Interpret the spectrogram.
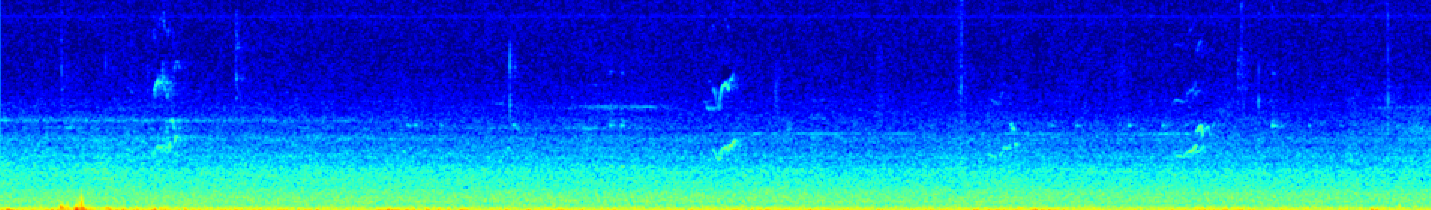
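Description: Distant freight train of container wagons rolling across a bridge: a steady low rumble, with a brief bump about half a second in. A few short high bird chirps sound over it.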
